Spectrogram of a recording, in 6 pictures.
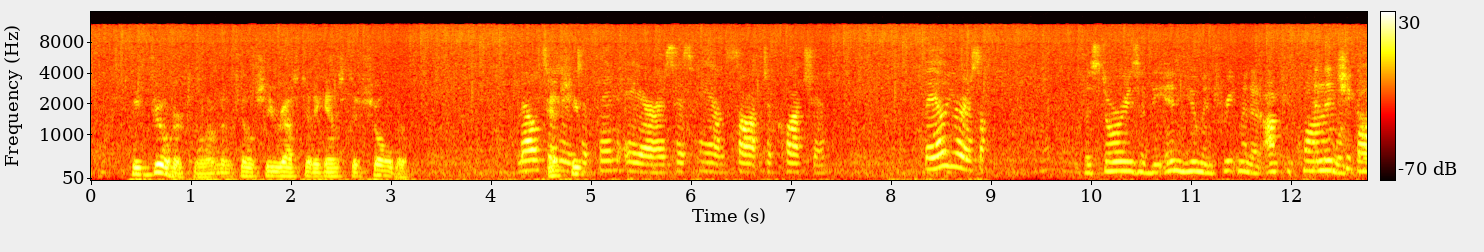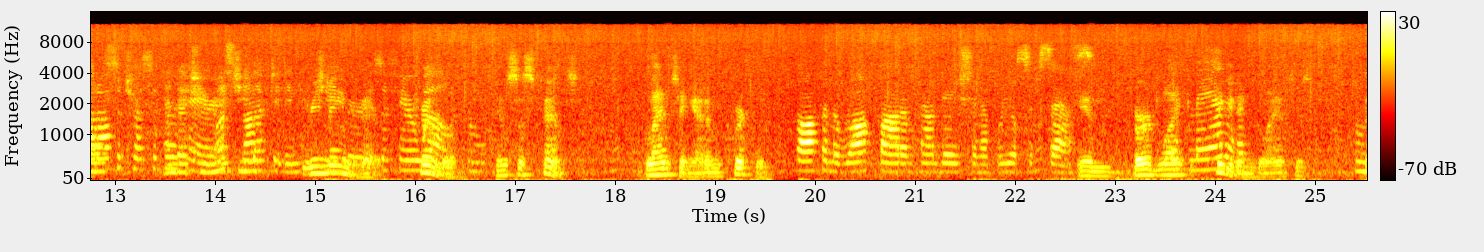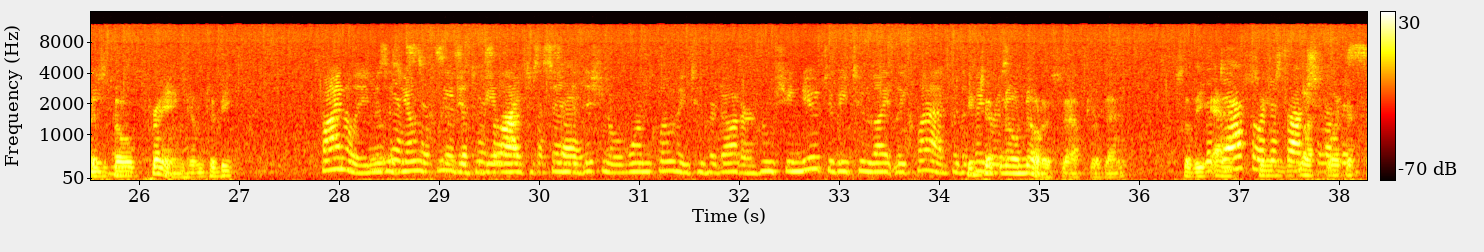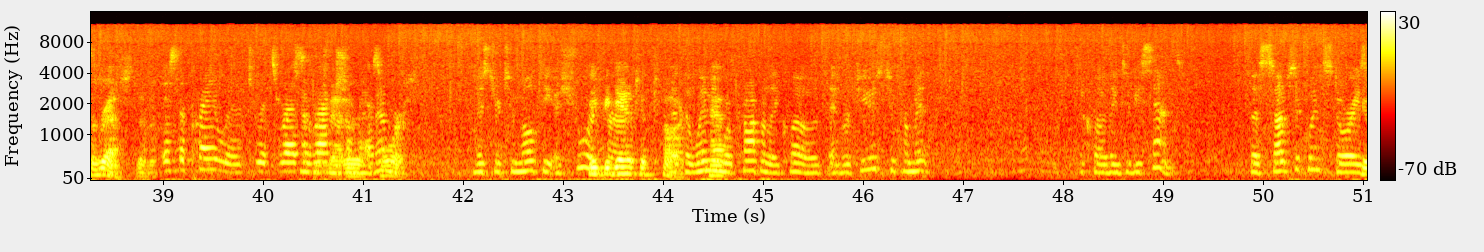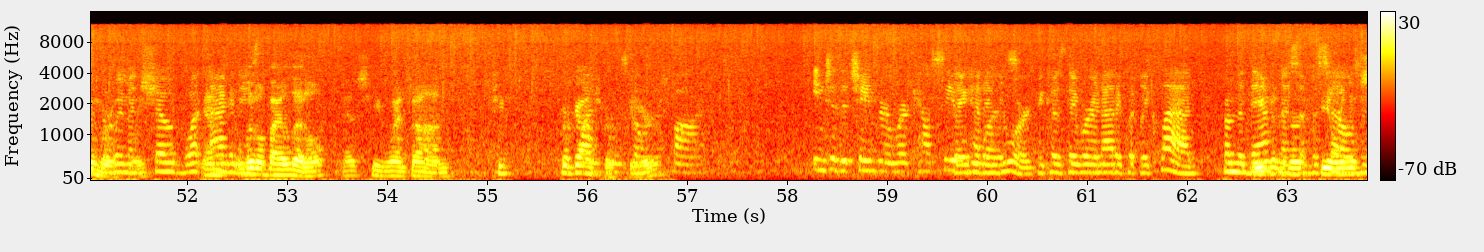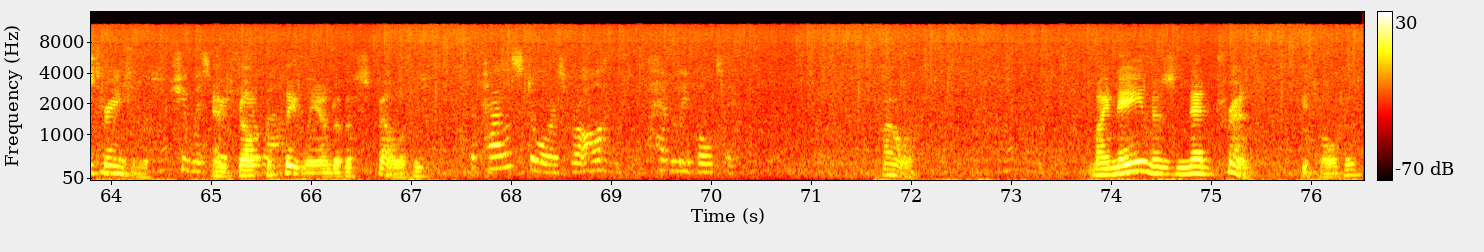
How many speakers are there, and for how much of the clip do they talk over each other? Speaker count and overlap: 4, about 33%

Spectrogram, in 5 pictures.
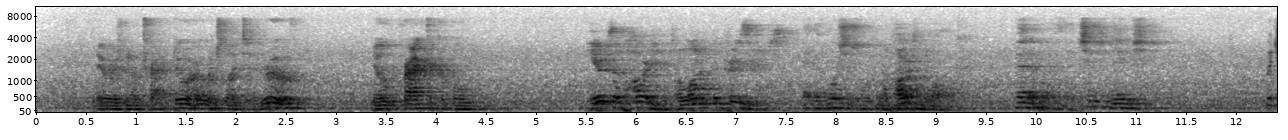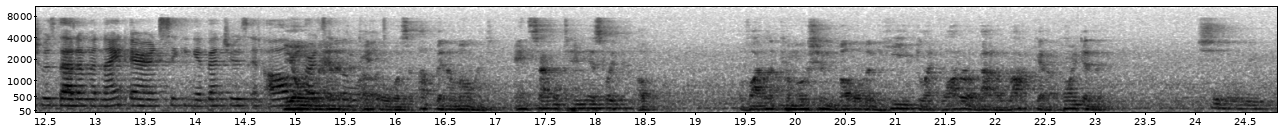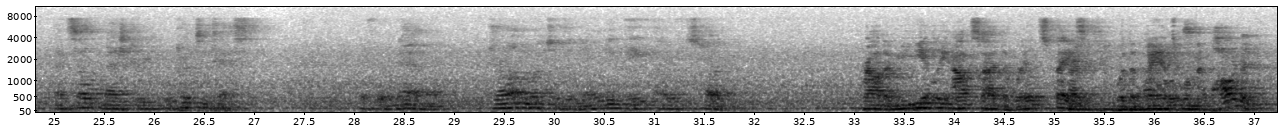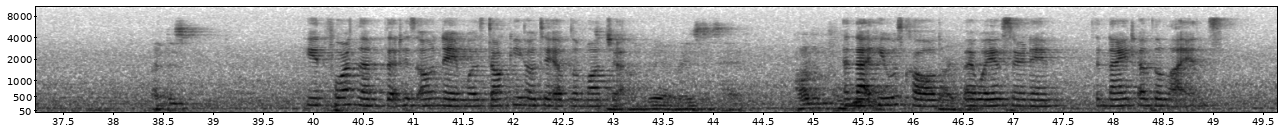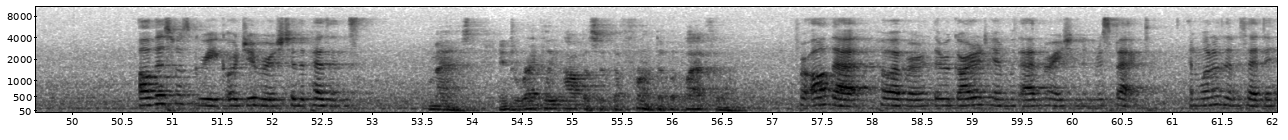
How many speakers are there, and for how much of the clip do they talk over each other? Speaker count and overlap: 5, about 9%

